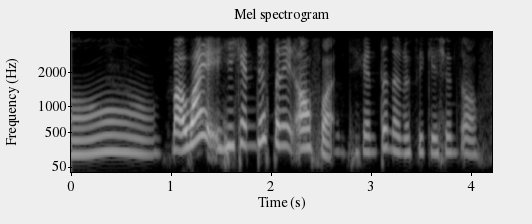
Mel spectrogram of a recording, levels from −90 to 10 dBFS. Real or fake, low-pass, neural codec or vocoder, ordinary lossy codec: real; 3.6 kHz; none; none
